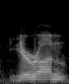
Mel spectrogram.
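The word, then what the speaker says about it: Yaron: a really weird thing his name's spelled y-a-r-o-n but the only way I can remember to say it right is to think of the character from Game of Thrones uh the Greyjoy pretty uh pretty cool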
